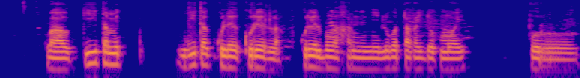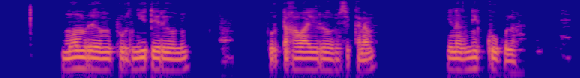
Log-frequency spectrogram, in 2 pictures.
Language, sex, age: Wolof, male, 18-24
